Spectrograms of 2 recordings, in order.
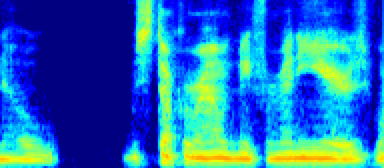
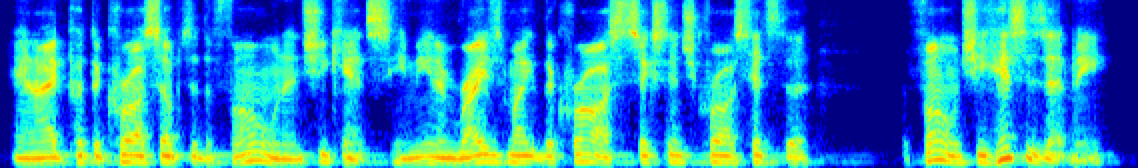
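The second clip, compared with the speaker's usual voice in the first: plain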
